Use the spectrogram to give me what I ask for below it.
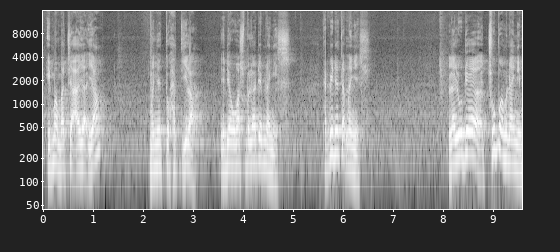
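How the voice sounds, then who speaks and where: A man's voice: on the high side, dark tone. Malaysian man giving a Quran lesson. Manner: asks the audience questions often, repeats key words. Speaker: religious teacher. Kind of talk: Quran study lecture.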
